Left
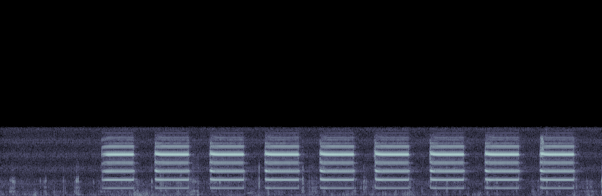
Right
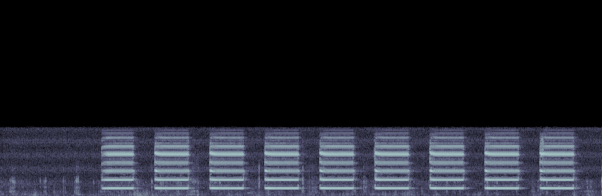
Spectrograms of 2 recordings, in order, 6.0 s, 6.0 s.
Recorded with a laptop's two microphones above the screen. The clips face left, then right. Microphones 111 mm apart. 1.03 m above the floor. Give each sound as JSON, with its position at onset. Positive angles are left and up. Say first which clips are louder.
{"t": 1.0, "sound": "an alarm clock", "louder": "right 14 dB", "side_deg": -75}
